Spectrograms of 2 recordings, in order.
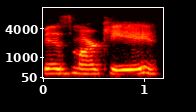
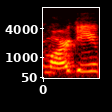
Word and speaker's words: Markey: that's that's not okay i love how you say it like bismarcky ed markey i thought it was did i say bismarcky no but that's what it sounds like like i think it's ed markey but you're like ed markey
